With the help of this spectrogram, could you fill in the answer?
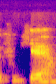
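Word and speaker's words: Fouquières: Je leur dis non, moi, mon nom, c'est de Fouquier parce que c'est comme ça que ça se rédige et non, c'est comme ça que ça se prononce.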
